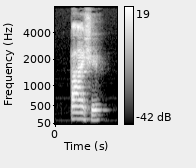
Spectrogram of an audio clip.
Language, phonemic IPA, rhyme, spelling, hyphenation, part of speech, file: Dutch, /ˈpaː.ʒə/, -aːʒə, page, pa‧ge, noun, Nl-page.ogg
- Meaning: 1. page (boy serving a knight or noble, often of the noble estate) 2. a page, a butterfly of the family Papilionidae 3. page (sheet of paper)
